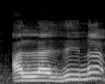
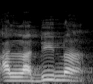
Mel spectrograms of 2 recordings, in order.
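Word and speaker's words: الذين: orang terbawa lisan daerah alazina bacanya alladzina Alhamdulillah kadang-kadang lisan daerah kebawah Biasanya kalau orang-orang Jawa Barat orang-orang Sunda gitu Aladin itu itu jadi salah itu harus dibenerin kalau bacaan yang wajib dalam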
